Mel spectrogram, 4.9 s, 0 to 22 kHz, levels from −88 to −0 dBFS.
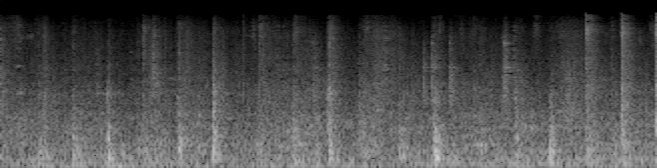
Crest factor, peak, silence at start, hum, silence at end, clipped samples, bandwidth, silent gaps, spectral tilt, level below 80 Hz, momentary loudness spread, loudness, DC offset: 24 dB; -6 dBFS; 0 s; none; 0 s; under 0.1%; 16 kHz; none; -5 dB/octave; -40 dBFS; 6 LU; -32 LUFS; under 0.1%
